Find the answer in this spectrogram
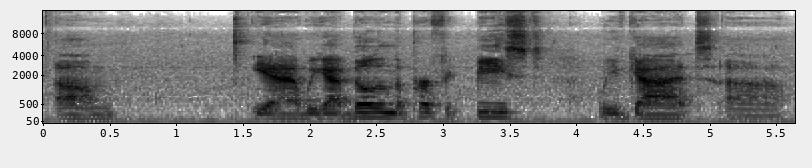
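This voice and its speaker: A man's fairly low voice, very slow with long, frequent pauses and ordinary pitch variation, in audible room echo. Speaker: record collector YouTuber. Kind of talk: casual vlog show-and-tell. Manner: animated.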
